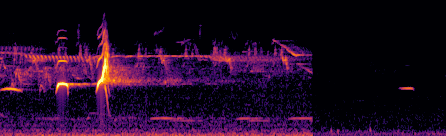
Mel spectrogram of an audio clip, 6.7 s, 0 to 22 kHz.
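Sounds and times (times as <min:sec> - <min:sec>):
Northern bobwhite whistled call: 0:00.0 - 0:04.7.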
